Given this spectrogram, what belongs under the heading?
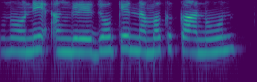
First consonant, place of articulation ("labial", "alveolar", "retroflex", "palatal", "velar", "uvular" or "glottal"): alveolar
